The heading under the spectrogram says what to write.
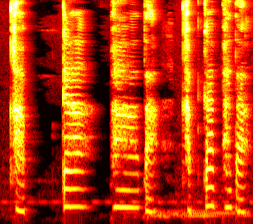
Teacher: Còn ở đây 받침표음 đi liền với phụ âm nhật thì chúng ta lại kết hợp nó lại thành phụ âm bật hơi tương ứng của nó. Cho nên 갑 và 하 chúng ta sẽ đọc thành 가 và 파 các bạn nhé.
